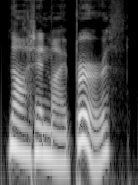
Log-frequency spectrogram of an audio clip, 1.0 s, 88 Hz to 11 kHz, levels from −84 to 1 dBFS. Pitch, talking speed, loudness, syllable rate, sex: 200 Hz, 230 wpm, -17 LUFS, 4.4 syllables/s, female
